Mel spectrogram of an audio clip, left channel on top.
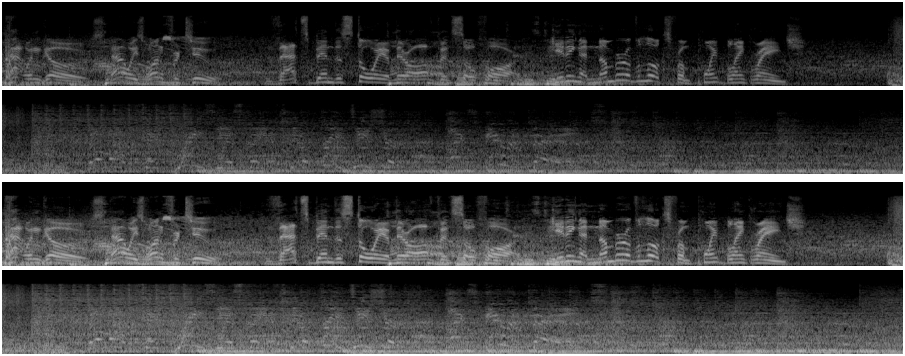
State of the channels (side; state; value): left; quieter; 9.4 dB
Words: That one goes. Now he's 1 for 2. That's been the story of their offense so far, getting a number of looks from point-blank range.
